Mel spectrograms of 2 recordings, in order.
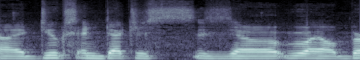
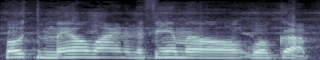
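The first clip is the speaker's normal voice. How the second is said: ordinary delivery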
